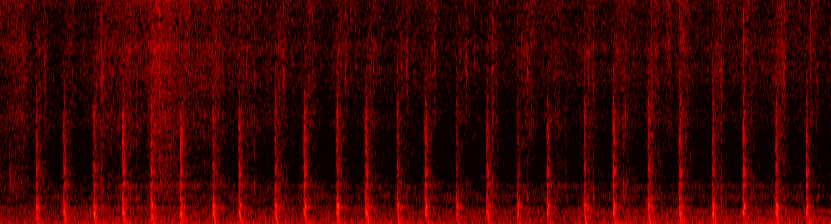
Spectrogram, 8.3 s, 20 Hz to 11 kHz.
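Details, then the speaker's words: 2013 Toyota Avalon, engine idling, windows up, steering wheel rocked side to side: sharp fairly regular knocks about three a second, worse while driving; broken electric power steering damper coupler (45254-28040). "this is the sound from the vehicle when you turn the steering wheel I mean you move sideways and even it becomes worse when you drive"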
